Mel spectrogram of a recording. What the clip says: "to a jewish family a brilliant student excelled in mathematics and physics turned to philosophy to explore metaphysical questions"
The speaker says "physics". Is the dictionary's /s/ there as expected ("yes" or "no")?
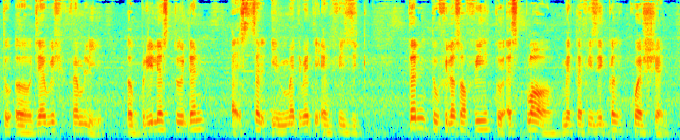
no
